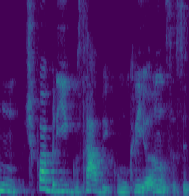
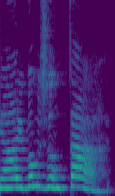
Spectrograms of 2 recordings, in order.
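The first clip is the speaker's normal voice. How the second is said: slow, higher put-on invitation; imitating the woman; 7 semitones higher, much slower than usual. The woman suggesting dinner to the narrator, mock coaxing. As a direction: mimic her, dragging out the question. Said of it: "Aí ela falou assim".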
